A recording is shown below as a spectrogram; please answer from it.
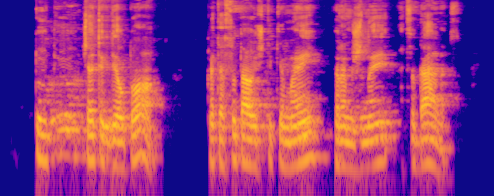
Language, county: Lithuanian, Kaunas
